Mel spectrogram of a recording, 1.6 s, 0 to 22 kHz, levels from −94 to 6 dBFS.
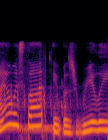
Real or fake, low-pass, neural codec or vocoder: real; 7.2 kHz; none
